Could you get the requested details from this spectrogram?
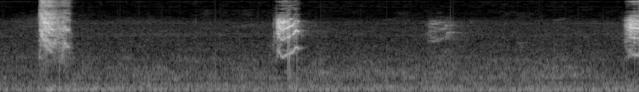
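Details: Calling female yellow-bellied seedeater, a sound used to excite a cold male into song. Three quick, high, sharp chip notes are heard, the first slightly longer, along with a faint weaker note, against low steady background hiss.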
